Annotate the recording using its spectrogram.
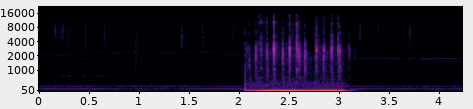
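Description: A loud burst of rapid clicking, about ten clicks a second, starts about two seconds in and lasts about a second, over a faint steady hum.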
